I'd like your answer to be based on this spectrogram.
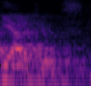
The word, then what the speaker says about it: beatitudes: It says, ministers to the great multitude, and the beatitudes that he does afterwards. I don't know if I pronounced that correctly. – Yeah, beatitudes.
